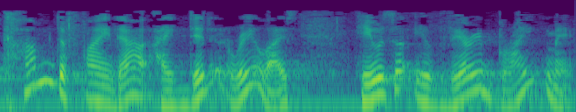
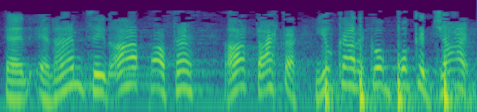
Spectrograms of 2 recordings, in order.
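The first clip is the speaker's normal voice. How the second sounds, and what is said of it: Put-on Korean-accented English. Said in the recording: “I start talking English Korean ... I just start getting this accent”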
